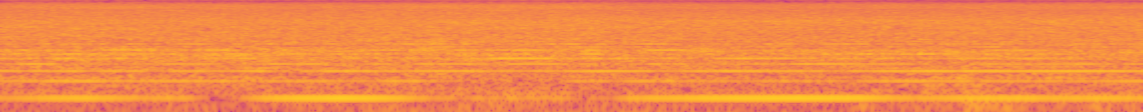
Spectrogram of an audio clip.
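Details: Second-hand leaf blower clearing dirt from a truck trailer. Steady fan whine at one even pitch, swelling slightly as it is swept around; runs strong and healthy; normal.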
